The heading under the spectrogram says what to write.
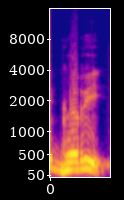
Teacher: घरी म्हणजे इ चा उच्चार होतोय अ चा होत नाही म्हणजे या ठिकाणी अ लोप पावतोय आणि इ आहे असा राहतोय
